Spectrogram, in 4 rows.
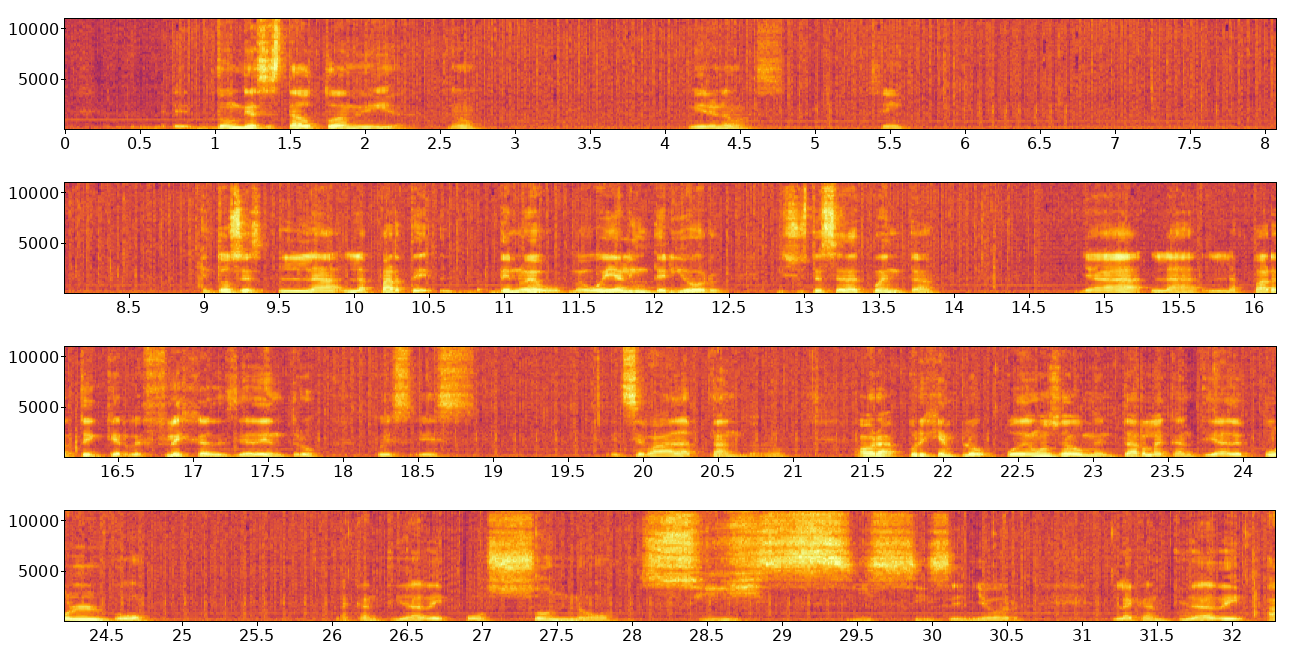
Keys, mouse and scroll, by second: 0.6-1.0 scroll down 2, 1.1-4.8 drag, 5.1 click, 6.7 click, 7.6-8.2 scroll up 2, 8.2 scroll up 1, 8.5-9.9 shift+drag, 10.2-10.7 scroll down 2, 10.9-12.1 scroll up 2, 12.1-13.0 scroll up 2, 13.1-14.4 shift+drag, 17.6-18.1 scroll down 2, 18.3-18.6 scroll down 2, 22.4-24.0 drag, 26.1-27.5 drag, 29.2-30.6 drag, 31.2-32.2 drag.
